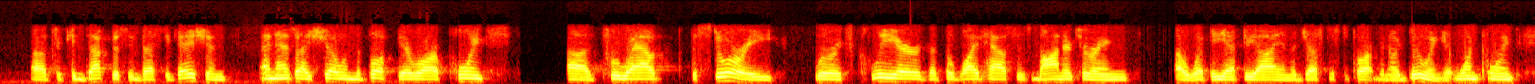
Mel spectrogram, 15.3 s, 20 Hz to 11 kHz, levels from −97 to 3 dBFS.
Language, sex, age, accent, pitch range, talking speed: English, male, 50-69, American, 105-115 Hz, 160 wpm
